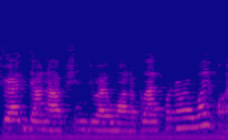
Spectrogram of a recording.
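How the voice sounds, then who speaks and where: There is noticeable background noise and audible room echo. A woman speaks at a fairly quick pace with ordinary pitch variation. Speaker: singer-songwriter vlogger. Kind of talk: casual vlog tutorial. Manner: fast; animated.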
